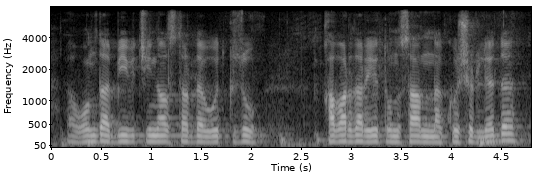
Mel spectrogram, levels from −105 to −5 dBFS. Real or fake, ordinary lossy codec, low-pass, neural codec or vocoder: real; none; 7.2 kHz; none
